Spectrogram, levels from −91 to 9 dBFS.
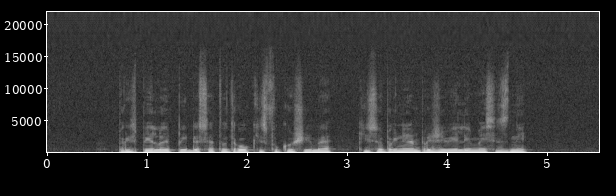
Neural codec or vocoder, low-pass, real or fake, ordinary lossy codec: vocoder, 44.1 kHz, 128 mel bands every 512 samples, BigVGAN v2; none; fake; none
